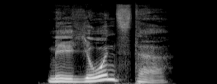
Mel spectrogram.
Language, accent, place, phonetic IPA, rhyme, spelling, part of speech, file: German, Germany, Berlin, [mɪˈli̯oːnstɐ], -oːnstɐ, millionster, adjective, De-millionster.ogg
- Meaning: inflection of millionste: 1. strong/mixed nominative masculine singular 2. strong genitive/dative feminine singular 3. strong genitive plural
